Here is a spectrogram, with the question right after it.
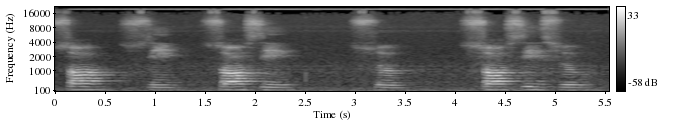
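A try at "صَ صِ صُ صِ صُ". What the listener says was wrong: Nah, agak sedikit kurang ya untuk itbaqnya, masih belum, lidah belakang masih belum naik.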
